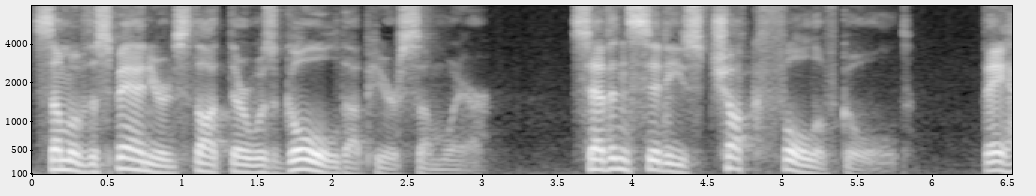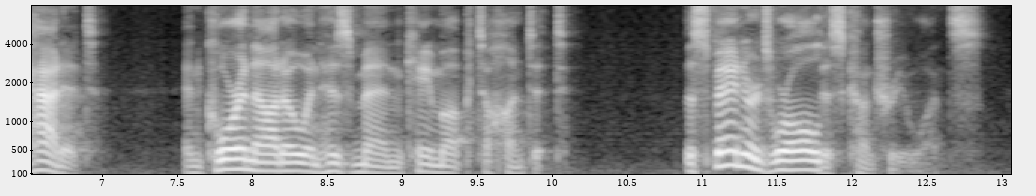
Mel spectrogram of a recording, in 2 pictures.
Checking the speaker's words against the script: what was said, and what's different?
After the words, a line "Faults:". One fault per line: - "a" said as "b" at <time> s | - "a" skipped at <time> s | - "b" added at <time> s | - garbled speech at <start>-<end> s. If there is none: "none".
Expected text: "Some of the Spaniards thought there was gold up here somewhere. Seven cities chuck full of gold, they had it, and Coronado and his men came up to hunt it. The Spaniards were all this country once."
"Some of the Spaniards thought there was gold up here somewhere. Seven cities chuck full of gold, they had it, and Coronado and his men came up to hunt it. The Spaniards were all this country once."
Faults:
none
